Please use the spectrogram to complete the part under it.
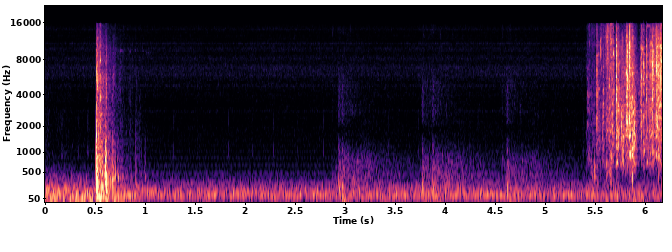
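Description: Footsteps tread on hard ground in a video game.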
